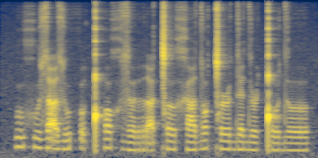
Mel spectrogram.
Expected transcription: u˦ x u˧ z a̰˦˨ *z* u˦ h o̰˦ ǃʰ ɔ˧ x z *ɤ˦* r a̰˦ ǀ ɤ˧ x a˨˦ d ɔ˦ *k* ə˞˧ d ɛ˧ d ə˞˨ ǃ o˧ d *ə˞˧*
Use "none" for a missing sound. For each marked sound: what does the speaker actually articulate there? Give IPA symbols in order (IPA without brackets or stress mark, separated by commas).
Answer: z, ɤ˨, ǀ, ɤ˧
